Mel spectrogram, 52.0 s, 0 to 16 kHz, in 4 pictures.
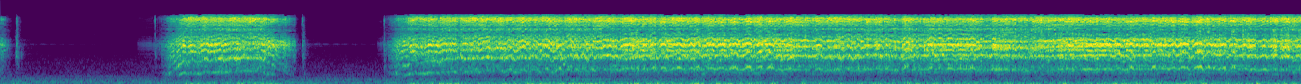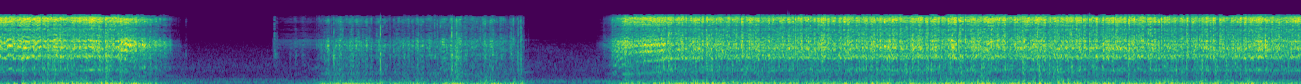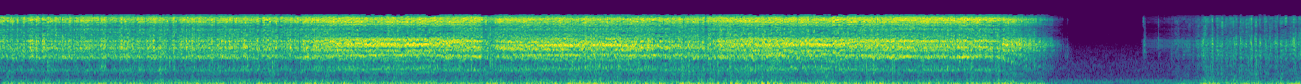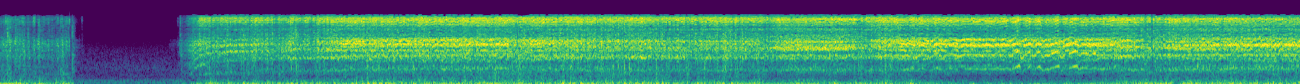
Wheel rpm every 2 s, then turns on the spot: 30, 50, 160, 160, 160, 160, 130, 10, 20, 100, 160, 160, 160, 160, 160, 160, 160, 120, 10, 20, 100, 150, 160, 160, 160, 160.
14-18 36-40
